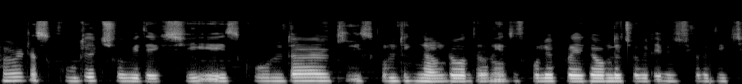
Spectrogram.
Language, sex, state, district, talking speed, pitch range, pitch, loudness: Bengali, male, West Bengal, North 24 Parganas, 220 wpm, 145-155 Hz, 150 Hz, -18 LUFS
